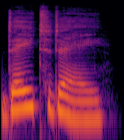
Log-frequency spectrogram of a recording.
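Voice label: "day-to-day", English, British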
